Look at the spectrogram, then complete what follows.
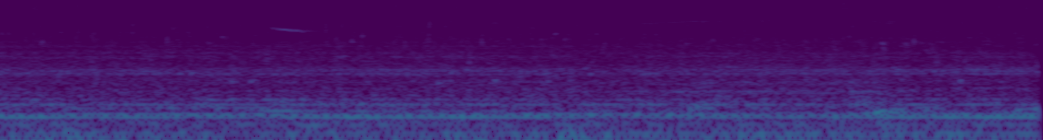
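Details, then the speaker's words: Narrowboat engine-bay bilge being pumped out with a large bilge pump held in place at the lowest point; steady low pump hum with gurgling, slurping water and air as the last water goes; pump running near dry, sucking air. "Okay. That indicates that noise that it's pretty much done. Pretty much run out in a second."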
